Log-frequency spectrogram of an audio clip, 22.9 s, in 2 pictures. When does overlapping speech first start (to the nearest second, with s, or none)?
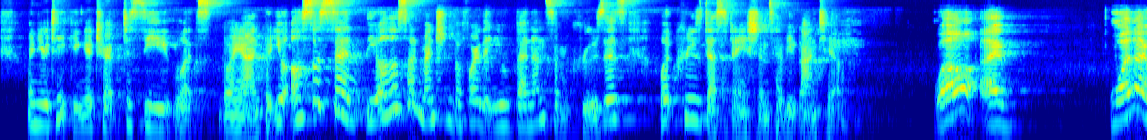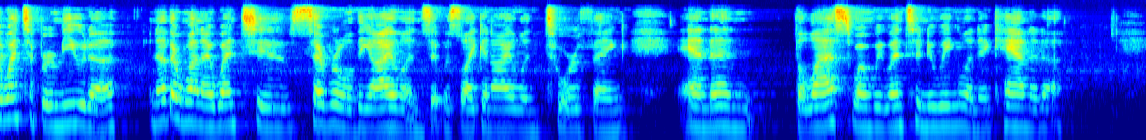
none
